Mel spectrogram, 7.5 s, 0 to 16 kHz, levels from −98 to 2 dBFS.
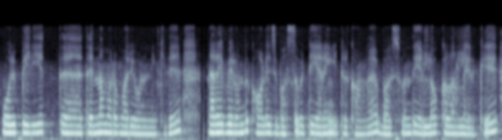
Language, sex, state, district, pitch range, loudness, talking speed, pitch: Tamil, female, Tamil Nadu, Kanyakumari, 190-215 Hz, -14 LUFS, 150 wpm, 200 Hz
